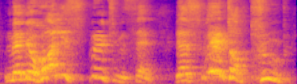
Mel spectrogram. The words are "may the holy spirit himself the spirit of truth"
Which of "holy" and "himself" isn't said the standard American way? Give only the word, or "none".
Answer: himself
